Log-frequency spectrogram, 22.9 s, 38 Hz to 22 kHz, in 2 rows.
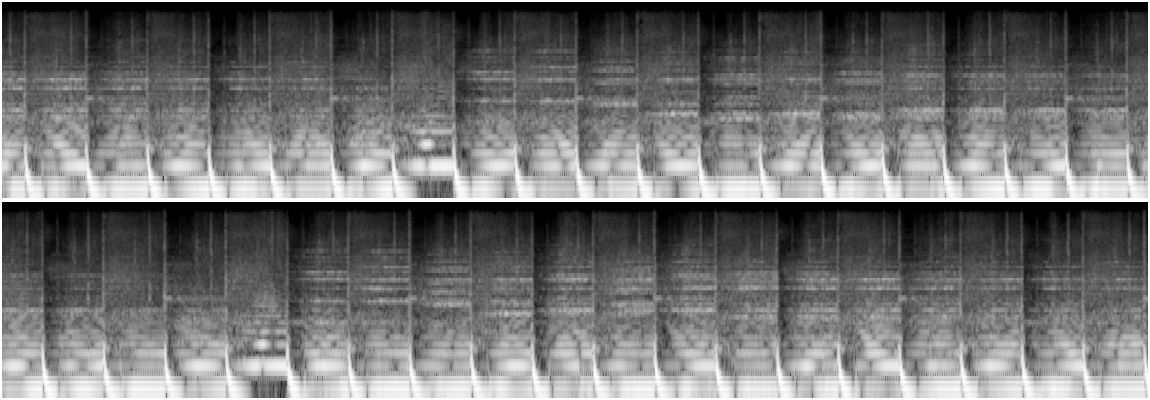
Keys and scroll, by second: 0.7 w, 2.1 w, 4.0 w, 5.1 w, 6.3 w, 9.3 w, 12.1 w, 13.7 w, 14.9 w, 15.5 w, 17.5 w, 19.7 F11, 21.0 Escape.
